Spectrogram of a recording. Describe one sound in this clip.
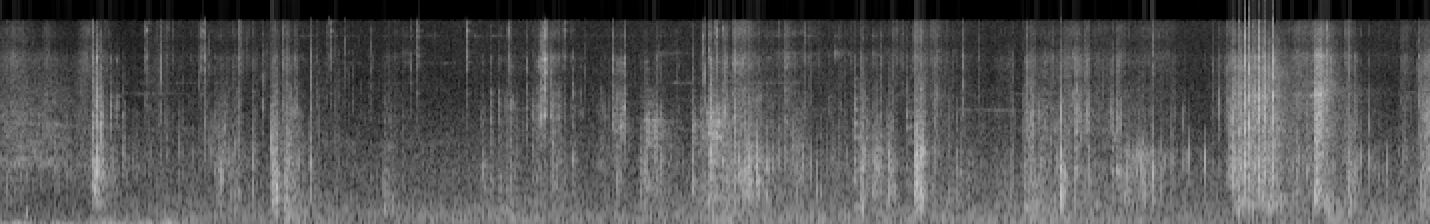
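A bicycle clanks against a metal rack.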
